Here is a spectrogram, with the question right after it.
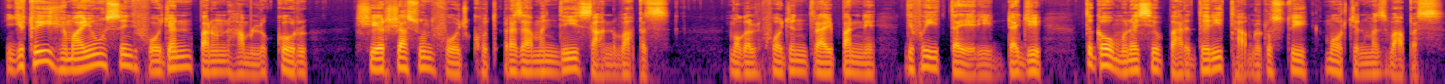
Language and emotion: Kashmiri, neutral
